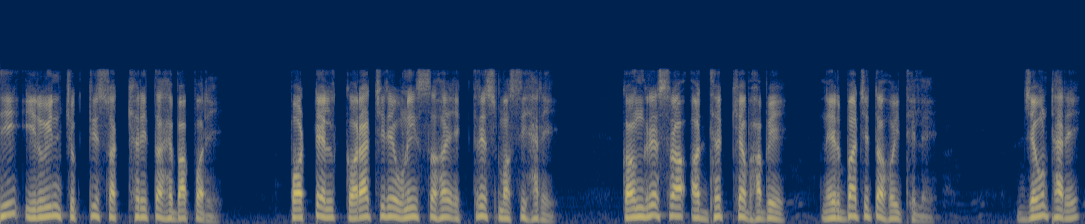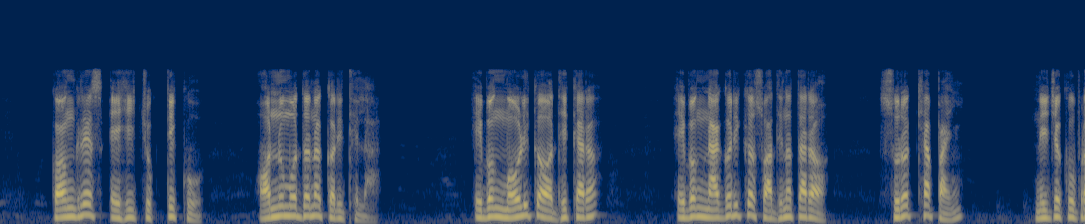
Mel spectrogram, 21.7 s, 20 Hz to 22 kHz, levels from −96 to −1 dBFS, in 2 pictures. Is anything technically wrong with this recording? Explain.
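Yes, the speech carries heavy compression damage from start to finish, most likely MP2 compression. Nothing gets through above about 6.1 kHz, so it sounds dull. The coder splits the signal into sub-bands and hands out bits; starved at what sounds like a rate near 48 kbps, it shuts off the upper bands and quantises the rest coarsely. That leaves a gurgling, granular roughness on the voice, with bands flickering in and out.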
